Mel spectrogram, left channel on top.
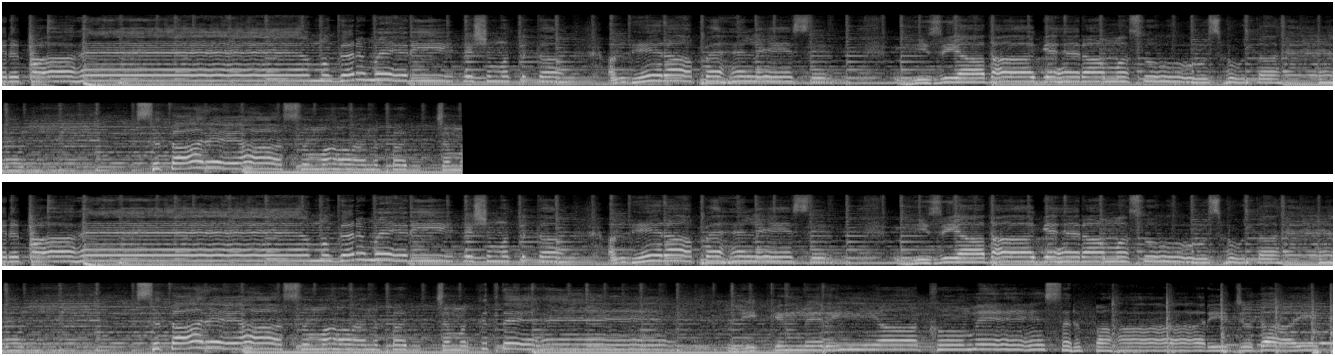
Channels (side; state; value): left; drops out; at 17.9 s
